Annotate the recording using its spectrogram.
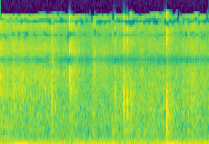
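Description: Papers being shuffled and handled on a table, with a few short ticks, over a steady low hum and hiss.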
